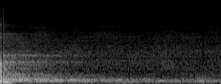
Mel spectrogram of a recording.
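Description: A pause in speech with room tone in a large hall. The echo of the last word dies away over about a second, leaving a faint, steady background hiss.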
